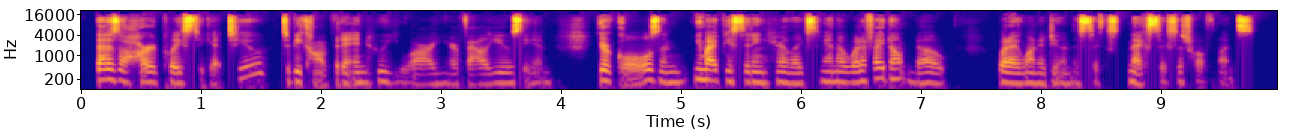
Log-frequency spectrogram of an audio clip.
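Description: In an American accent, a woman with a very deep, low pitch speaks at a very fast pace with fairly even intonation and big swings in loudness, in a dry, close sound with no echo. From US, Colorado. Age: 20s. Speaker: podcast host, accountant. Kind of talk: casual solo monologue. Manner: chatty, filler-heavy.

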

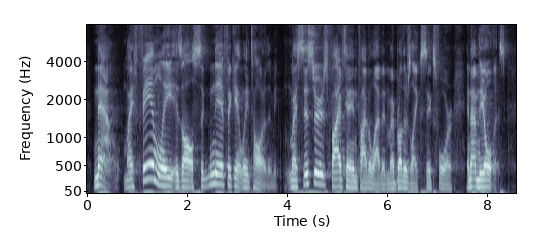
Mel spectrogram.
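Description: A man at a medium pitch makes very wide pitch swings and big swings in loudness. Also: moderate pace. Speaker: podcast host and real estate agent. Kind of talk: casual chat. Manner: animated, conversational storyteller.

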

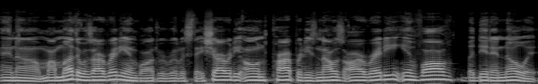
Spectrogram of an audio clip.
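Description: In an American accent, the speaker talks very fast with hardly any pauses, in a dark, mellow tone with ordinary pitch variation. The recording is very clean, with a silent background. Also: man, medium pitch for a man. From US West, Las Vegas. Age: 20s. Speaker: real estate investor and credit consultant. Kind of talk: interview.

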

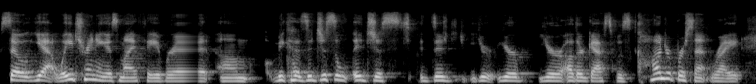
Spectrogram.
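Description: Using an unremarkable speaking voice, a woman talks at a fairly slow pace with lively intonation and hardly any pauses. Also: fairly low pitch for a woman. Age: 40s. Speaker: fitness coach. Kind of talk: casual interview chat.

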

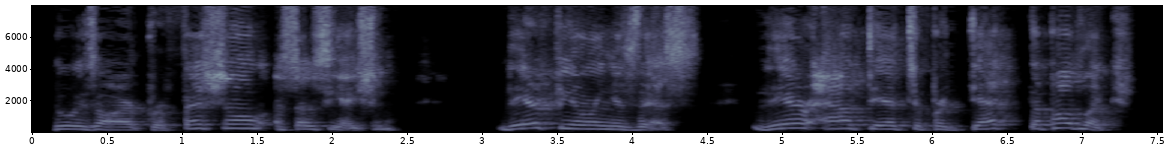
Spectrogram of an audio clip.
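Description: A woman with an American accent speaks at a fairly slow pace, her somewhat breathy voice set fairly high, with ordinary pitch variation. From US Northeast (Long Island, New York). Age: 70s. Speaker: accountant and exam-prep teacher. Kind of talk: interview. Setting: video call.

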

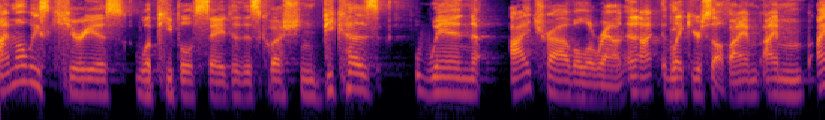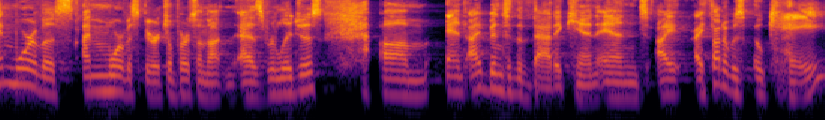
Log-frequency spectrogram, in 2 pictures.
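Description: Speaking at a moderate pace with an American accent, a man uses a medium pitch and ordinary pitch variation against noticeable background noise. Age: 40s. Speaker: travel podcast host. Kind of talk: interview.

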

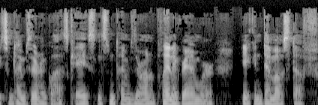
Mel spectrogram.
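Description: Recorded very cleanly against a silent background, a man with a fairly low pitch talks at a very fast pace, somewhat breathy, the sound dry and close with no echo. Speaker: microphone company representative, guitarist. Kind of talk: casual interview.

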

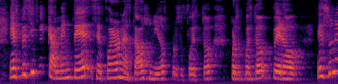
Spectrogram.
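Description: Her intonation lively, a woman speaks at a moderate pace in a fairly high pitch, an unremarkable speaking voice. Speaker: digital sales manager and former TV presenter. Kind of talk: casual chat.

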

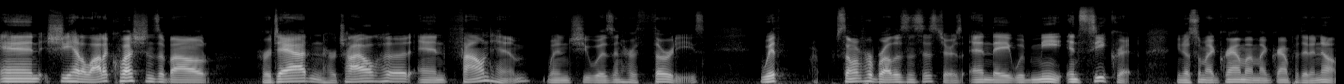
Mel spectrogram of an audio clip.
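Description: A man speaks with a Chicago accent at medium pitch and ordinary pitch variation. His pace is moderate, and the recording is very clean with a silent background. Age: 30s. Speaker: comedian. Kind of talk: casual chat. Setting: studio.

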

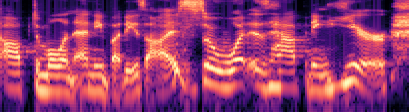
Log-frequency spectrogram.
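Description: A woman talks at a moderate pace with an American accent. It is a normal speaking voice with ordinary pitch variation. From Central Florida. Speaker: patient advocate, former pharmacist. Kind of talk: interview conversation.

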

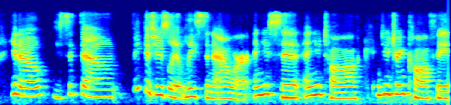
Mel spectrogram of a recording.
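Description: Somewhat breathy, a woman with an American accent talks with lively intonation. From New Jersey, US. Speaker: novelist. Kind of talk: interview.

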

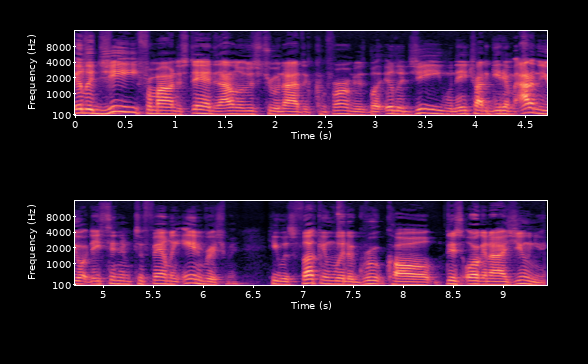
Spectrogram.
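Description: A man's medium-pitched voice with ordinary pitch variation, hardly any pauses and a very fast pace. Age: 40s. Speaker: hip-hop artist. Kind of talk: casual chat.

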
